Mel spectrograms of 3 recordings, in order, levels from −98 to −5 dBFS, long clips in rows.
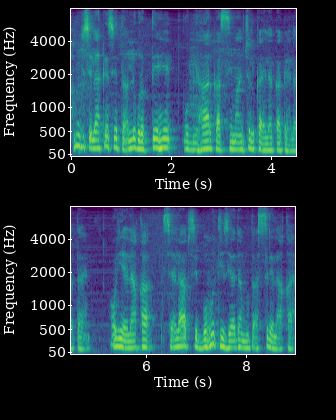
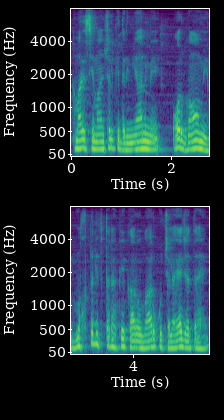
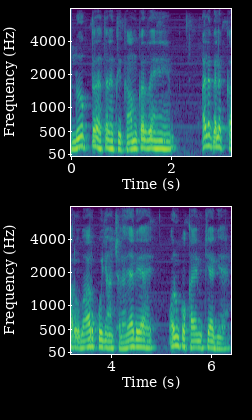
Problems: constant background noise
